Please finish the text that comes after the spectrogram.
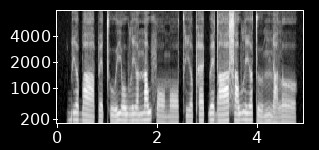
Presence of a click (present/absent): absent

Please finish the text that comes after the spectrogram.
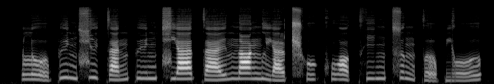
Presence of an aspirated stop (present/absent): present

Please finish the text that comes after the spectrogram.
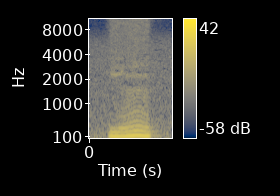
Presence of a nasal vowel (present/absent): present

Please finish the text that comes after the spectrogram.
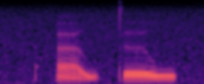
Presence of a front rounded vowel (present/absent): absent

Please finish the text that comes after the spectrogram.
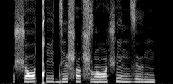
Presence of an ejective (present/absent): absent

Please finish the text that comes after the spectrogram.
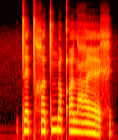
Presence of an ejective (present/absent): present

